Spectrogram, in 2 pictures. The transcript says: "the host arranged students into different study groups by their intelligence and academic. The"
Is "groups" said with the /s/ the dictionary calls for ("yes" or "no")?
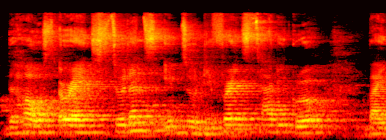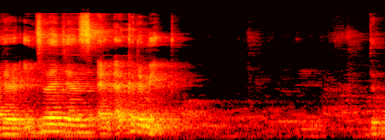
no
